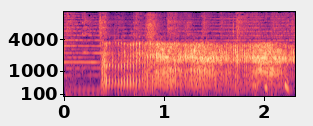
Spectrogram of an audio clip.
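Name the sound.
voice imitating a motorcycle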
